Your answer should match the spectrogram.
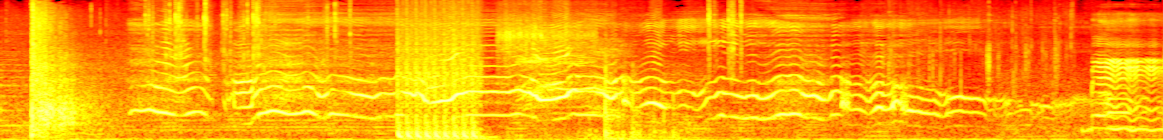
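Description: A loud gunshot crack right at the start, then a high, wavering wordless melody with vibrato that runs for several seconds as a musical interlude. About three seconds in, a rapid burst of gunfire rattles under the melody.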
